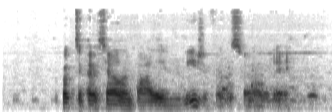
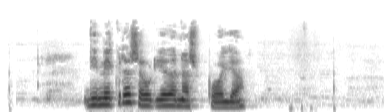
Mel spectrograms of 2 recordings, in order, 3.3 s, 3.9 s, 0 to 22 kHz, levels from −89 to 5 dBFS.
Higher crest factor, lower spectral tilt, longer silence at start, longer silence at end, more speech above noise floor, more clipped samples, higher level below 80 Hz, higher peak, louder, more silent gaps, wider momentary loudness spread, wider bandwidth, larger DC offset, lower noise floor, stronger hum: about the same, 18 dB vs 18 dB; second, -4 dB/octave vs -5.5 dB/octave; second, 0.65 s vs 0.85 s; second, 0.15 s vs 1.4 s; second, 38 dB vs 47 dB; neither; first, -64 dBFS vs -78 dBFS; first, -2 dBFS vs -10 dBFS; first, -19 LUFS vs -25 LUFS; neither; about the same, 9 LU vs 10 LU; first, 16 kHz vs 11 kHz; neither; second, -56 dBFS vs -70 dBFS; neither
